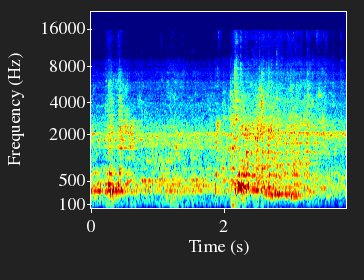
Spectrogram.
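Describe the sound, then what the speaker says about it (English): A hotel room toilet flushing up close, a loud steady rush of water that swells partway through and continues to the end, with no voices. "Okay, give it one more flush."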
